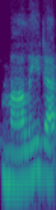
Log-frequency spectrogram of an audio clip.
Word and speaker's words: Mali: me of em e moly calm which is spelled like my name em e and then mal I like the country in Africa dot-com and when you go to any Molly comm I have a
